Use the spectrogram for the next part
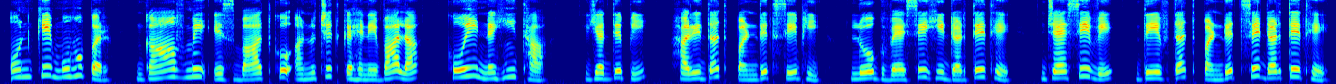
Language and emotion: Hindi, neutral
